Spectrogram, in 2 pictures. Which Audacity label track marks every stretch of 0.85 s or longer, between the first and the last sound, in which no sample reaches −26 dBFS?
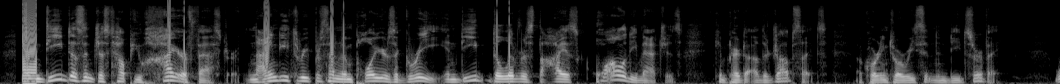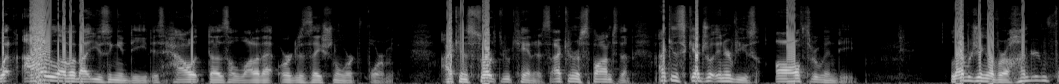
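19.070000	20.120000	silence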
